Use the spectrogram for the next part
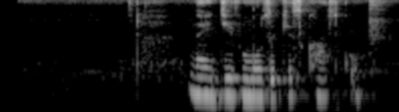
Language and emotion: Russian, neutral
